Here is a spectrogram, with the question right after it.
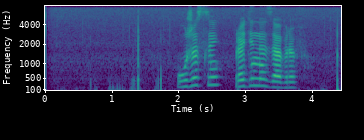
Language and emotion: Russian, neutral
